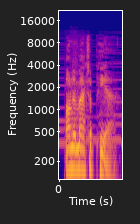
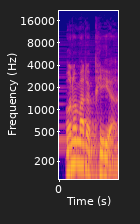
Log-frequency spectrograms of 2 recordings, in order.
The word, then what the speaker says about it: onomatopoeia: 1 encounter is Onomatopoeia. Onomatopoeia, that's how it's pronounced. I don't know why I was doing onomatopoeia.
